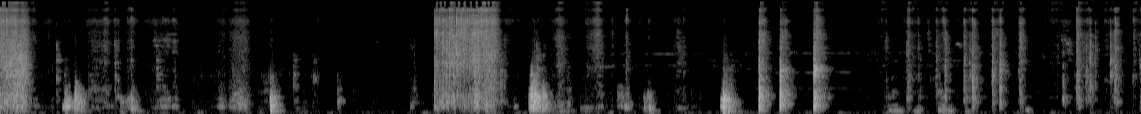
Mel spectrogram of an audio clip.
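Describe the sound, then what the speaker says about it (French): Tarot cards are shuffled and laid out on a surface, with crisp, irregular riffling and rustling bursts followed by a louder continuous shuffle and several sharp card snaps, heard close and alone without talk. "on va aller mettre des cartes sous chacune des cartes"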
